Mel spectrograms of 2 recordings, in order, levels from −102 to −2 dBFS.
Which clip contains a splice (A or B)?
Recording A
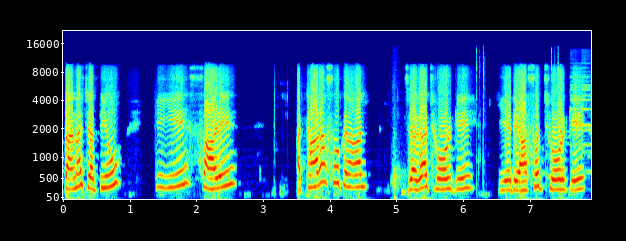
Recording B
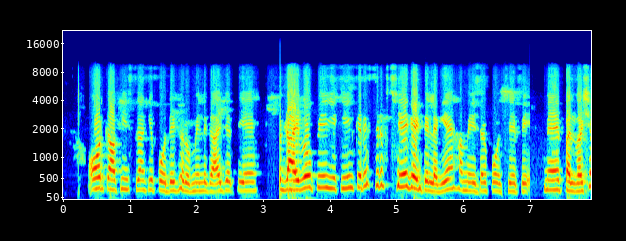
B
